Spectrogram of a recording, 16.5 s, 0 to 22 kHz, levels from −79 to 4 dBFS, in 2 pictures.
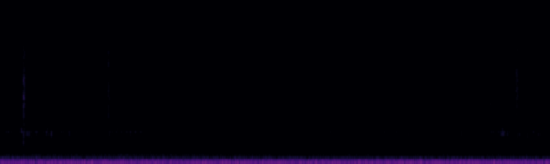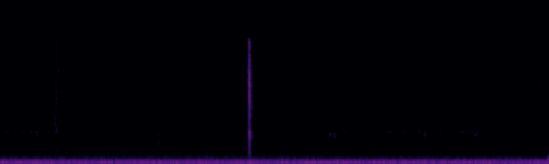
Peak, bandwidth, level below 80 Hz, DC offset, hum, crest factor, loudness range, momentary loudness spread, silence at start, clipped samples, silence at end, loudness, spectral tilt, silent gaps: -28 dBFS; 16.5 kHz; -86 dBFS; under 0.1%; none; 30 dB; 2 LU; 2 LU; 0 s; under 0.1%; 0 s; -57 LUFS; -5 dB/octave; none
